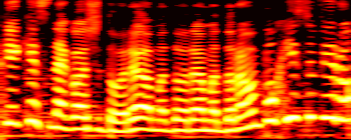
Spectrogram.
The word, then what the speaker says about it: dorama: Na verdade, o dorama ele é a pronúncia japonesa de drama.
